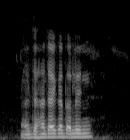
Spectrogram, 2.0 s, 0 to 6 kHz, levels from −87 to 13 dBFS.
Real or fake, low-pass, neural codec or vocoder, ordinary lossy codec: real; 5.4 kHz; none; AAC, 48 kbps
